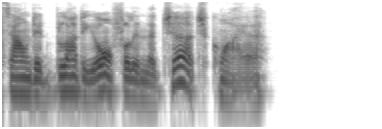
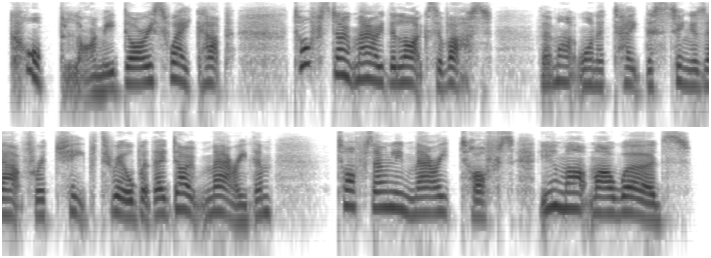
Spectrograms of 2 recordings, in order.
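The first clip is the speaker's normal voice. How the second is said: louder, firm warning; blunt cook; 5 semitones higher, 5 dB louder than usual. Acted. Gertie warns Doris that toffs only marry toffs, loud and firm. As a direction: set her straight.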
